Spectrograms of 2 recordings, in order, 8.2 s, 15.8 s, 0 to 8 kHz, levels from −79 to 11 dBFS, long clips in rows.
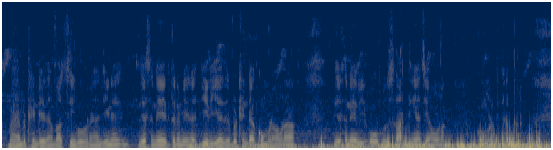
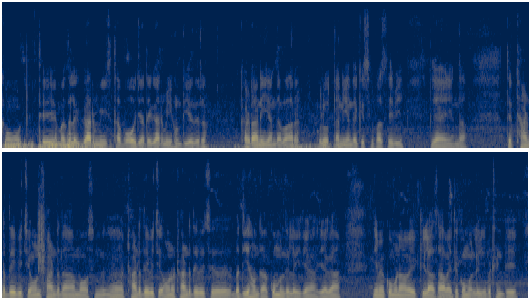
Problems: none marked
